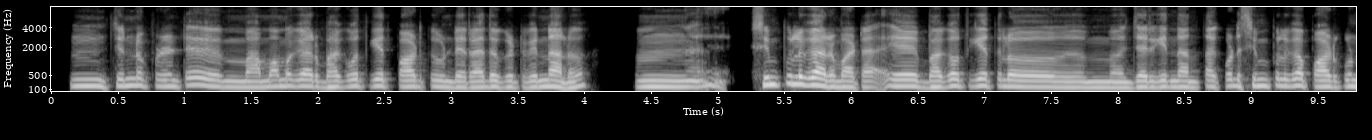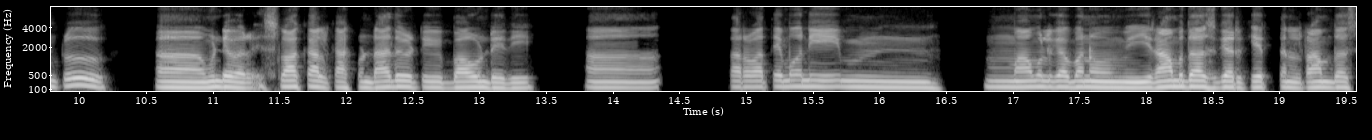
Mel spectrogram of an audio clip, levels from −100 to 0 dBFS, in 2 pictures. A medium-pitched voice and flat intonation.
Yes: medium, 160 Hz; narrow, 2.2 semitones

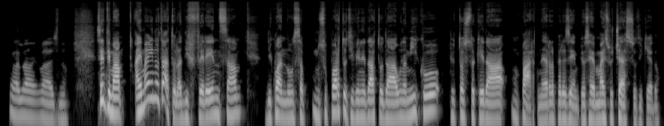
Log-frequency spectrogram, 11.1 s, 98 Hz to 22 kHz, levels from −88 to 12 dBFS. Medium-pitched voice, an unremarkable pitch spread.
Yes: medium, 145 Hz; average, 3.7 semitones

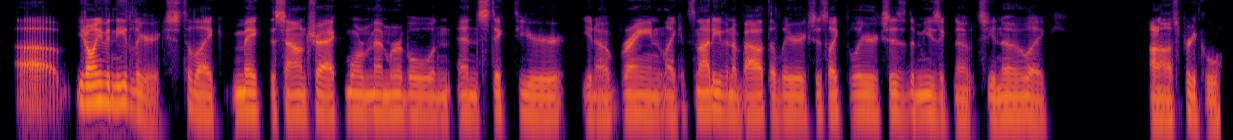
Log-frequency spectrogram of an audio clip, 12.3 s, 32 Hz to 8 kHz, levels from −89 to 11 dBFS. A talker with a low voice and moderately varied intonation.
No: very low, 95 Hz; narrow, 2.0 semitones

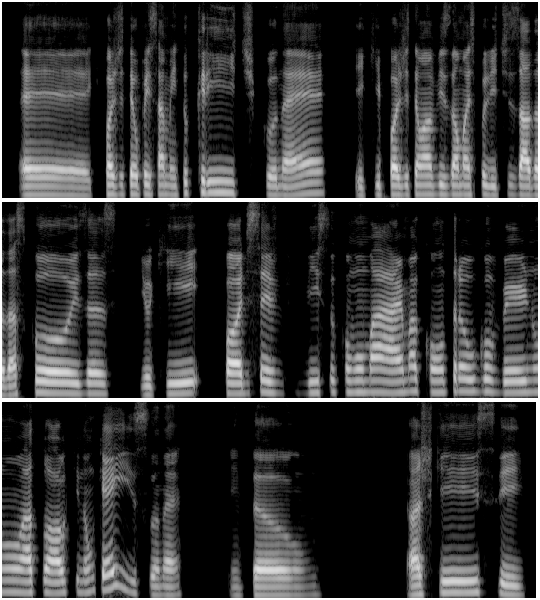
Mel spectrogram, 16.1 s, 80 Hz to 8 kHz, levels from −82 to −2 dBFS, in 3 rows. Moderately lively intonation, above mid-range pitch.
No: average, 4.2 semitones; medium, 155 Hz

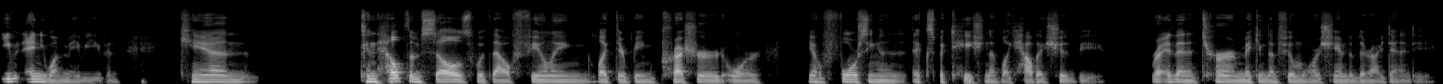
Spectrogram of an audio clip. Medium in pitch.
No: low, 100 Hz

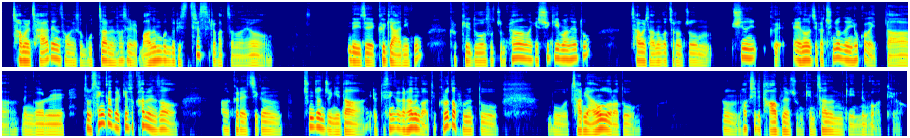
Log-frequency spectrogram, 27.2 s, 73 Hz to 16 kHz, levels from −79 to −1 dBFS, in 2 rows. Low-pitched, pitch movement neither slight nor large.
Yes: low, 125 Hz; average, 5.0 semitones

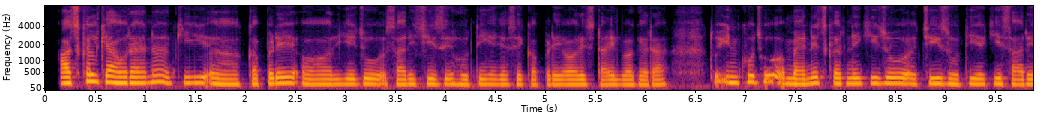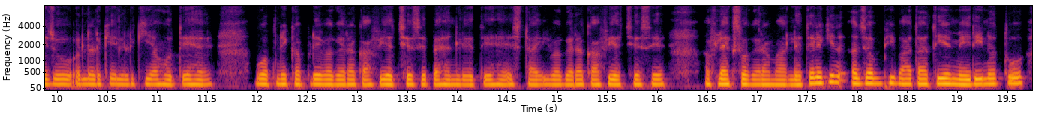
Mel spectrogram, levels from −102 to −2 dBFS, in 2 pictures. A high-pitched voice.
No: medium, 140 Hz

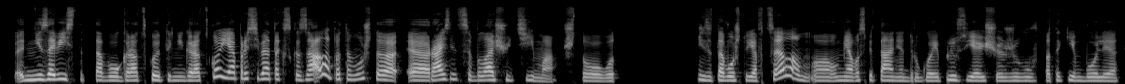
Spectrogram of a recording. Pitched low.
No: medium, 185 Hz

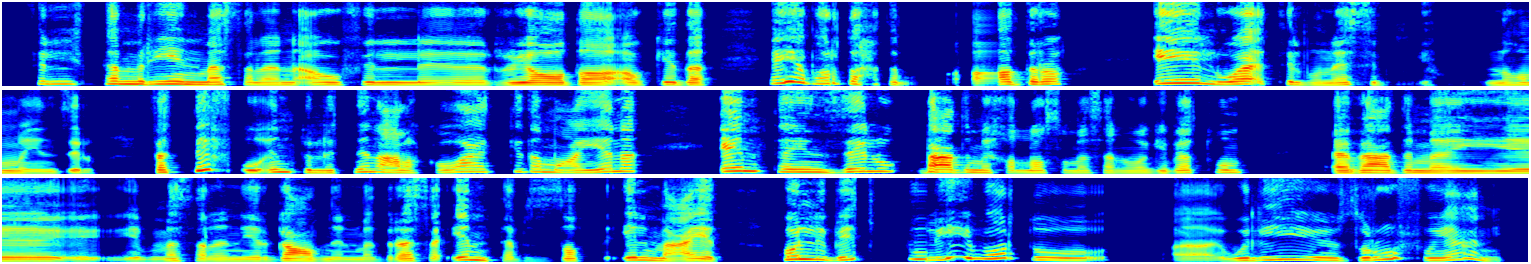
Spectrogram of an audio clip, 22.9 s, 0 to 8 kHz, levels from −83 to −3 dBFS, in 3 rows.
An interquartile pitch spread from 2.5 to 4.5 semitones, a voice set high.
No: wide, 5.5 semitones; high, 200 Hz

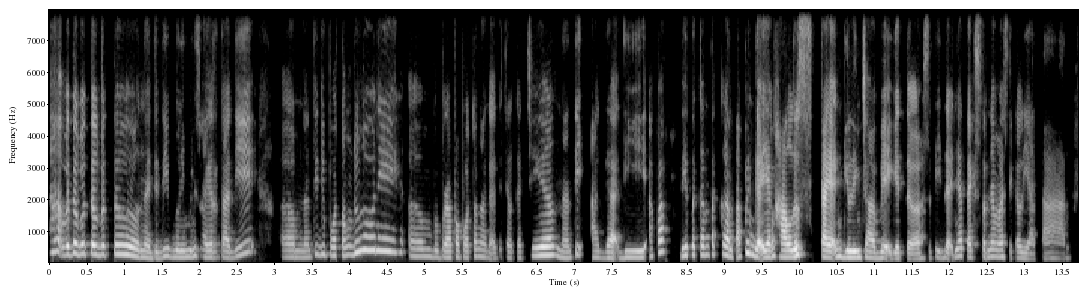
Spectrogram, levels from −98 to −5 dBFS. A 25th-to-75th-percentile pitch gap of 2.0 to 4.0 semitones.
No: average, 5.3 semitones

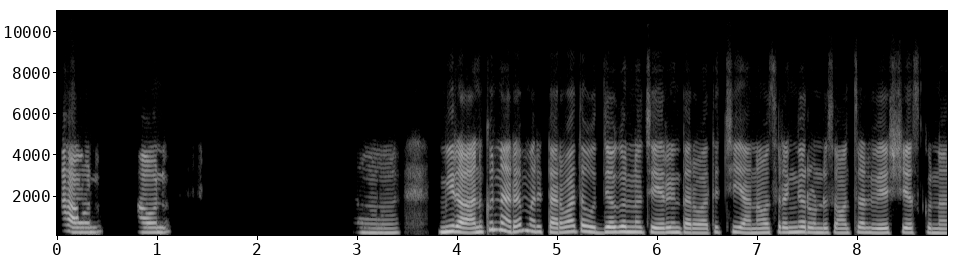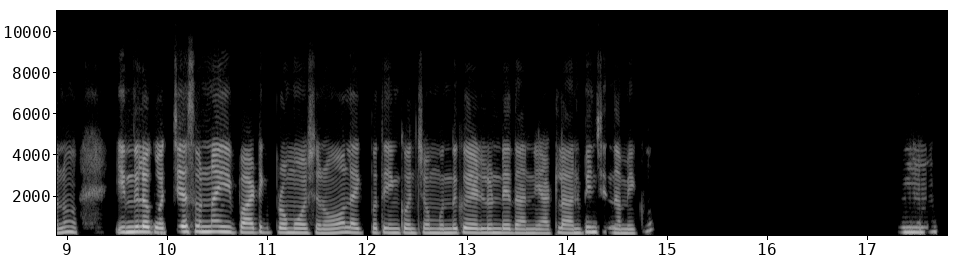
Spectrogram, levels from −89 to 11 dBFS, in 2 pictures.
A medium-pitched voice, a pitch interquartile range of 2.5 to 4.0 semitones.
No: high, 225 Hz; average, 2.9 semitones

